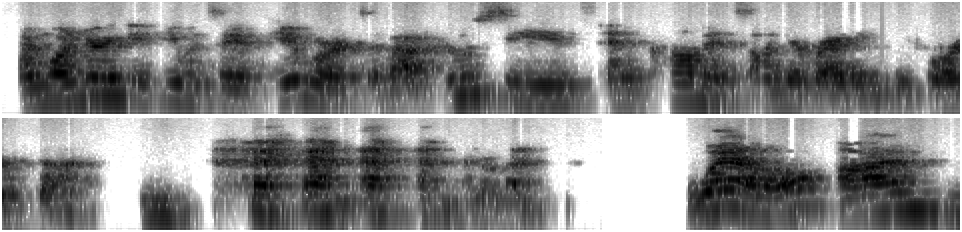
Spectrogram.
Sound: laughter

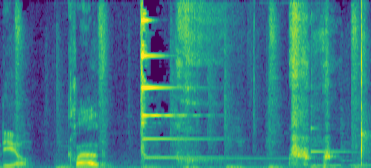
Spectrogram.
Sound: bell dings

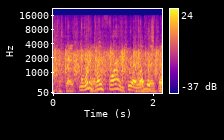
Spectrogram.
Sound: applause

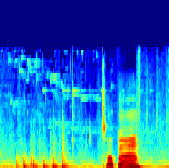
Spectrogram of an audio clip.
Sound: knocking at the door

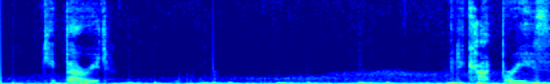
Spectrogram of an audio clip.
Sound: loud, thumping heartbeat

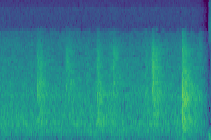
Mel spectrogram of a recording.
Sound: whacking

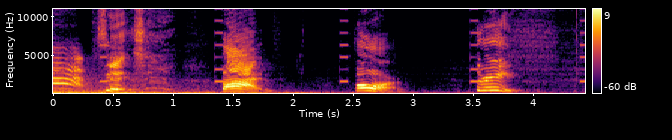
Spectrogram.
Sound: timer beeping

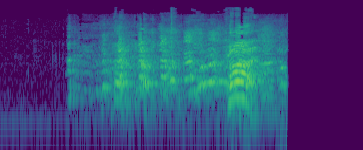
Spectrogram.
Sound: laughing

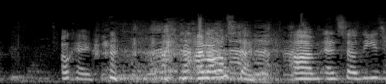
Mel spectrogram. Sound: audience laughs

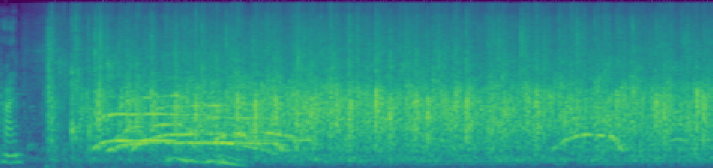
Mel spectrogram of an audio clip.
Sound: audience applauds and cheers

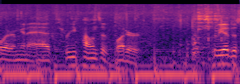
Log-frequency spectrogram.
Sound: metal clinking

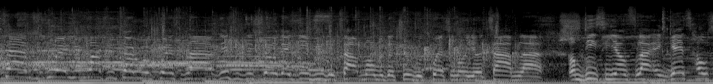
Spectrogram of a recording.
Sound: cheers and applause

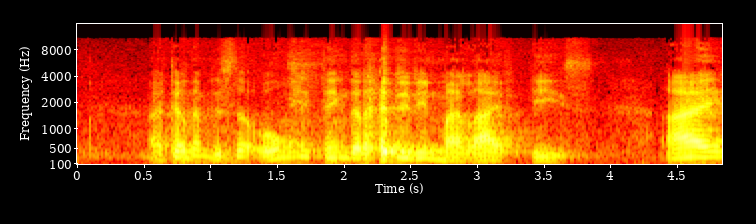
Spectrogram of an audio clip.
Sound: laughs

